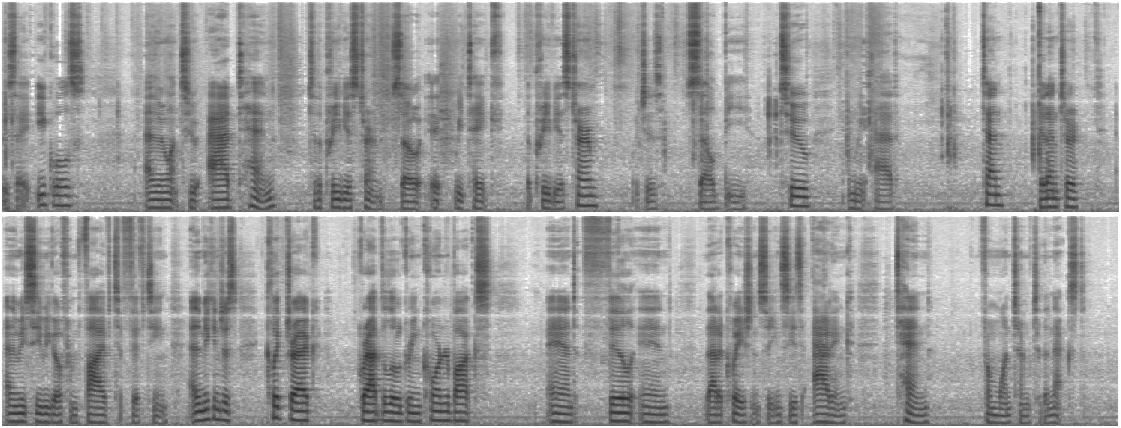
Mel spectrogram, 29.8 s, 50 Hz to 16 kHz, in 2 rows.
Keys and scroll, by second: 0.0 =, 9.2 shift+b, 10.2 2, 11.4 shift+=, 13.7 Return.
